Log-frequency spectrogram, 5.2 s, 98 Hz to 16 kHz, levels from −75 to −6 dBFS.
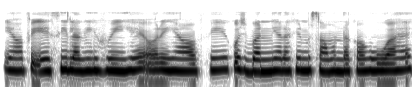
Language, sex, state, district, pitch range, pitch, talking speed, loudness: Hindi, female, Chhattisgarh, Sukma, 255-265 Hz, 260 Hz, 195 wpm, -12 LUFS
